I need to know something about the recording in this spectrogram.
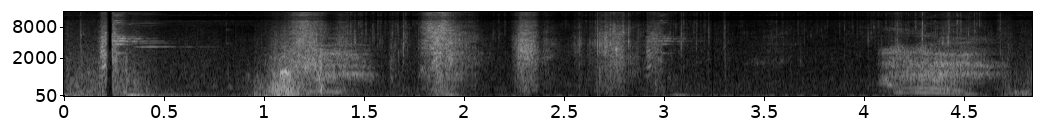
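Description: A knife slices through an animal hide.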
